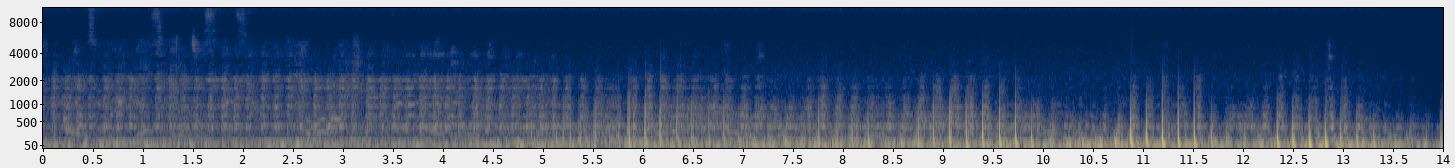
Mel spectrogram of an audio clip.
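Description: Steam locomotive working hard: a low rumble, then a quick, even run of exhaust chuffs, about four a second, growing louder over the second half and cutting off suddenly at the end.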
